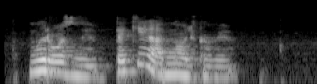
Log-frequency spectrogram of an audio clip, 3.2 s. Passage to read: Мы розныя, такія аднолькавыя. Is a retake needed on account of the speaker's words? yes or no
no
